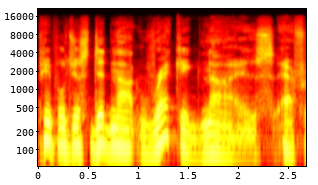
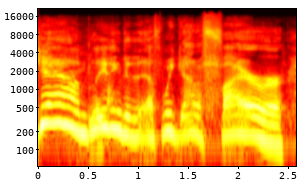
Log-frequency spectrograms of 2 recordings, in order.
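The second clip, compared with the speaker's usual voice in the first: high, whiny kid wailing to his dad, hammed up; hammed-up whimpering boy crying to Dad; mock whiny sob story; 9 semitones higher than usual. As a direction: play the little brother overselling his injuries, much higher. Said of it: "And he says".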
